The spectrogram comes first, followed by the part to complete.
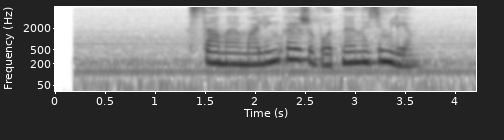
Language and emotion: Russian, neutral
